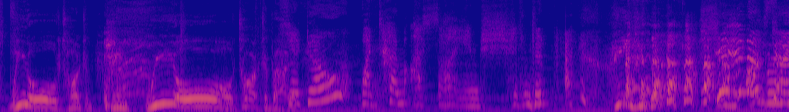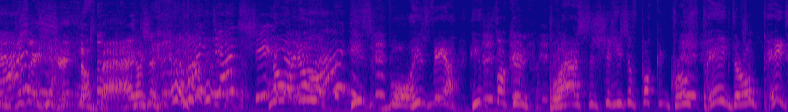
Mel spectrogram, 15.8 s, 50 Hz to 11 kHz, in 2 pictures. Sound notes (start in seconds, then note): 5.4 laughing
